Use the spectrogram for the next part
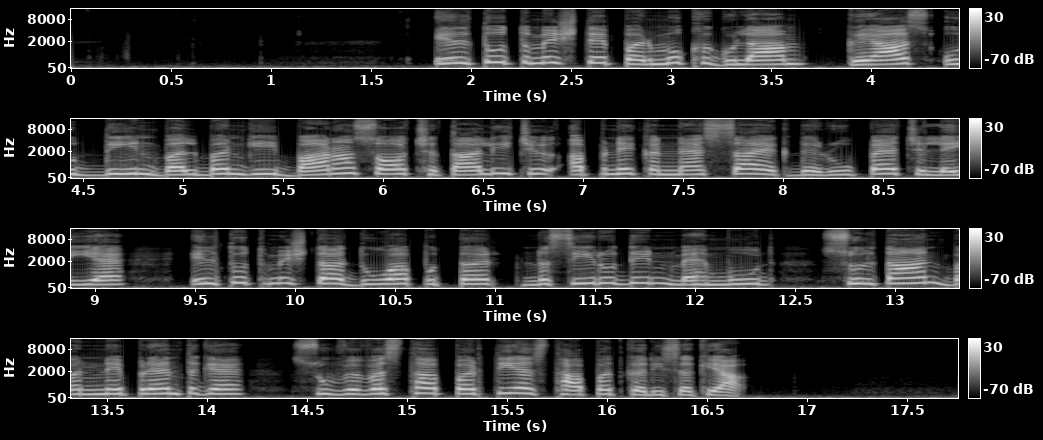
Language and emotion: Dogri, neutral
